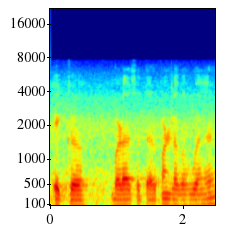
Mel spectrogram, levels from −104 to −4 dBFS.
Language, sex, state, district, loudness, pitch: Hindi, male, Chhattisgarh, Raipur, -16 LUFS, 100 Hz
